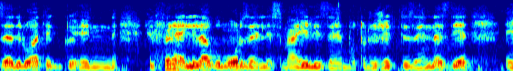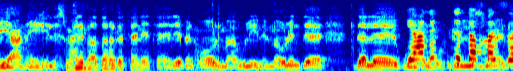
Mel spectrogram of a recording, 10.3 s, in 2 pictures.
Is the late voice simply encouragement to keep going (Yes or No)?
No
